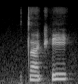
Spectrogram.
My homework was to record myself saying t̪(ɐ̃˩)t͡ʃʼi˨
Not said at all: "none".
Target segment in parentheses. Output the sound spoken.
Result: ɐ̃˩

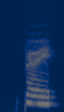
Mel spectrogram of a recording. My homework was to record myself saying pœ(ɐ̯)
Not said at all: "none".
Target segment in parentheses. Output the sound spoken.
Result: e̯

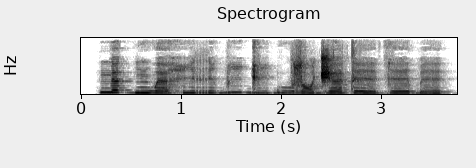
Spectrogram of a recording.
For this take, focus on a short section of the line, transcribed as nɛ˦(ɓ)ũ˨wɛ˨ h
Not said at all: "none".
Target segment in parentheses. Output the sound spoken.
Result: ɡ͡b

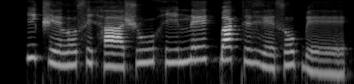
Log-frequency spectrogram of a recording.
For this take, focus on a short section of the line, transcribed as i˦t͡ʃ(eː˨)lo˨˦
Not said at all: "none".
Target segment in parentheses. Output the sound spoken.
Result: eː˨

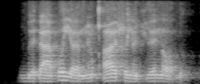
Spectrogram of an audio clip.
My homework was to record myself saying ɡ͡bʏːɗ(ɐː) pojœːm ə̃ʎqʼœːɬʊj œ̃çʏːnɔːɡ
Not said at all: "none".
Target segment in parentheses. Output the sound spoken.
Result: aː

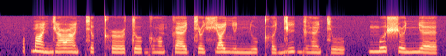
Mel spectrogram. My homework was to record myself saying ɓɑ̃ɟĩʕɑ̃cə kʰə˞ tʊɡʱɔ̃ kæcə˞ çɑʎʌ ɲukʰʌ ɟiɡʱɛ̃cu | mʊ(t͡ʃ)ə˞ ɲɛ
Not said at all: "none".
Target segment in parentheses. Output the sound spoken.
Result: ʃ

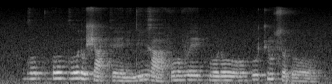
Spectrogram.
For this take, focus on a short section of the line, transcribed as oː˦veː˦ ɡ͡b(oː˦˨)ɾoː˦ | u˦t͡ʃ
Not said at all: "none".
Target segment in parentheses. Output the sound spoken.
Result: oː˦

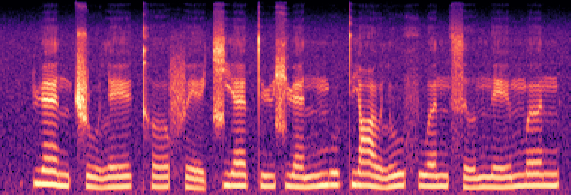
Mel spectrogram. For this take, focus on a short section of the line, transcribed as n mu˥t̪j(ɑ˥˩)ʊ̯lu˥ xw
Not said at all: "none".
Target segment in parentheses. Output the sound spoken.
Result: ɑ˥˩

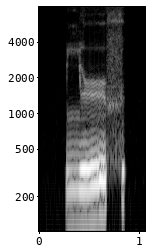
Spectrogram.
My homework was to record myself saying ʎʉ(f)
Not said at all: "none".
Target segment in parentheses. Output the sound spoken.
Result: f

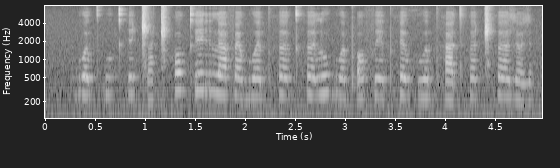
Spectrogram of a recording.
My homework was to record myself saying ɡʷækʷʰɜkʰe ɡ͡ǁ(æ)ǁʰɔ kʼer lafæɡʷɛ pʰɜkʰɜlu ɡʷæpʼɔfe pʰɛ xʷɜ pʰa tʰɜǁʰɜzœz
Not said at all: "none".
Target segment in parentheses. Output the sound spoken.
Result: a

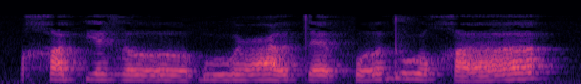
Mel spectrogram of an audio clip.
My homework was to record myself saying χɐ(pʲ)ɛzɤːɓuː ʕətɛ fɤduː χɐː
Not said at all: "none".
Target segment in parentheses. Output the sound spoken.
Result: pʲ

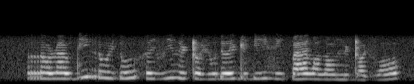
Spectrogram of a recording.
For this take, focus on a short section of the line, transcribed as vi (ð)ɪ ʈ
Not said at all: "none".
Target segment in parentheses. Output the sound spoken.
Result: ð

